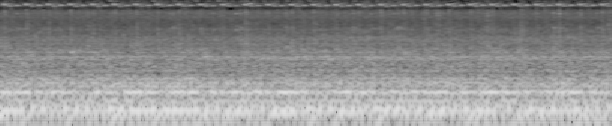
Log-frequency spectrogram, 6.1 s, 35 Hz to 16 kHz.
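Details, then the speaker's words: 1963 AMC Rambler wagon 287 V8 at steady idle: faint constant squeak from the top end; left-bank rocker shaft starved of oil after its bolts were mixed up during valve stem seals, rockers dry with metal flakes, metal on metal. "We're going to take this valve cover off the passenger side of the little Rambler and see if we can fix this squeaking issue."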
